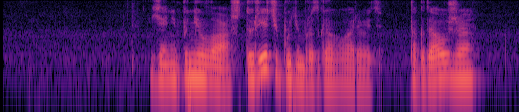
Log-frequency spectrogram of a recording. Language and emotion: Russian, angry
